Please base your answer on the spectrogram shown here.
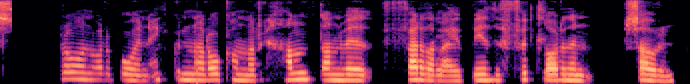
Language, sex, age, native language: Icelandic, male, 12, Icelandic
